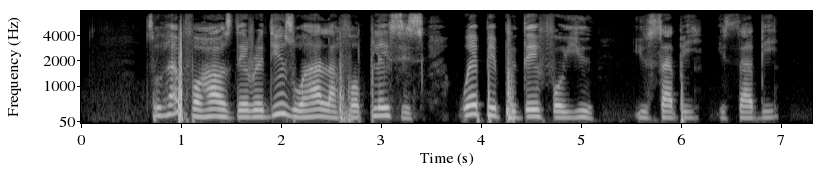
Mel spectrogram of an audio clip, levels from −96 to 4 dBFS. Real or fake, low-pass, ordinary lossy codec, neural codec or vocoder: real; 7.2 kHz; none; none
